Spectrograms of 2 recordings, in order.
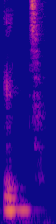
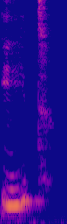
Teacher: Recordemos que la I de ese it no se pronuncia como nuestra I latina, ¿cierto? Alargada, sino es un sonido mucho más corto.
